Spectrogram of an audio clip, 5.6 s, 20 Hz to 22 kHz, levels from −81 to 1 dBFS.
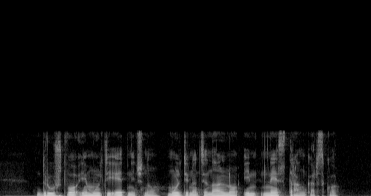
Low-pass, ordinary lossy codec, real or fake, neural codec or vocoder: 7.2 kHz; none; real; none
